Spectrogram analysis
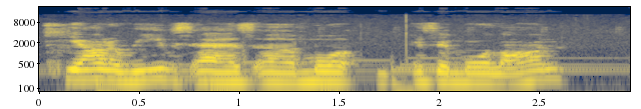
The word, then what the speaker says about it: Morlun: I think his name is pronounced Morlan. Morlun.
